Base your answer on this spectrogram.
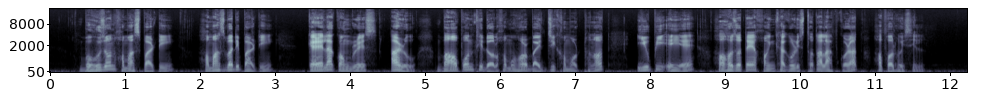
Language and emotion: Assamese, neutral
